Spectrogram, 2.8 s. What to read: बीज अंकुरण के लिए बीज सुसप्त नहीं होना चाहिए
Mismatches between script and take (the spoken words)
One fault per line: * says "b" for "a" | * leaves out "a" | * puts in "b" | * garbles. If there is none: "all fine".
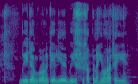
all fine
